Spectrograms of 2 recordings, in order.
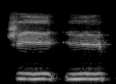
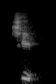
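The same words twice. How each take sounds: First: "Cheap" stretched and split into "chee-ee-p"; broken into units. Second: "Cheap" said short as a single syllable; in one go. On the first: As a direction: pull "Cheap" apart as if it had several sounds. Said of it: "can't break them into two units". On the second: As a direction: say "Cheap" in one unbroken beat. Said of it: "You have to tell in one go". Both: Shown as a demonstration.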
